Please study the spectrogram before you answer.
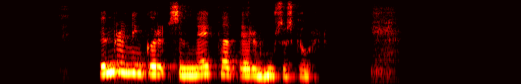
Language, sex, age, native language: Icelandic, female, 50-59, Icelandic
